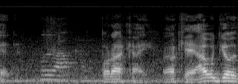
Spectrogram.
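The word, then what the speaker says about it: Boracay: Borakai.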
